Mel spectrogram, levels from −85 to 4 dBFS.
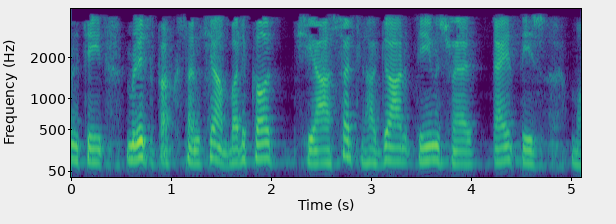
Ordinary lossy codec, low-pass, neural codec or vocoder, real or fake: MP3, 24 kbps; 3.6 kHz; codec, 24 kHz, 0.9 kbps, WavTokenizer, small release; fake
